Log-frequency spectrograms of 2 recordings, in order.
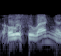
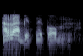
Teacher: повальне акання, коли голосування стає без жодної іронії галасуванням · Shown in: second take · Робітник – рабітником, а поразка – кіткою-поразкою.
